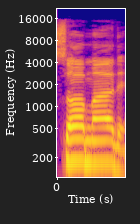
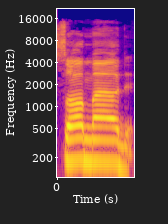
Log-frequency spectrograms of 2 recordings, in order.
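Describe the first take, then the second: The two takes are said the same way.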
